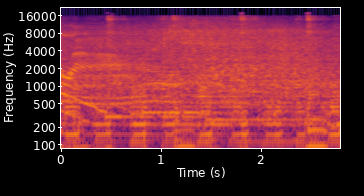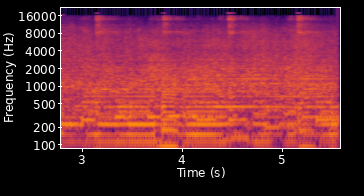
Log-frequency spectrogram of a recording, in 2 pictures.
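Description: Sprint car racing from the Lucas Oil American Sprint Car Series: loud, continuous engine roar with layered droning harmonics, sustained at a steady level for several seconds without a break.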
